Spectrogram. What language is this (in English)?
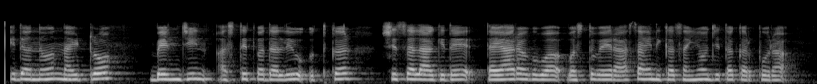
Kannada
